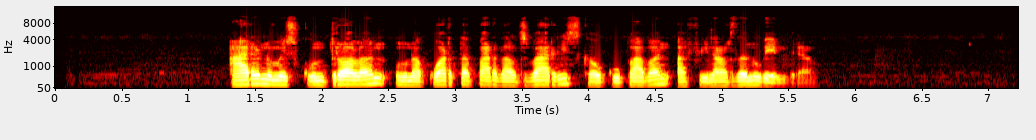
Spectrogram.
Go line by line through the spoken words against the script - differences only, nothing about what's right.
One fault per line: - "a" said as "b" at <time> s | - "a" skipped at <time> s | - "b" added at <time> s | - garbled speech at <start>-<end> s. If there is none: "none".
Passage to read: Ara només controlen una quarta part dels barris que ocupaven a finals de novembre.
none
